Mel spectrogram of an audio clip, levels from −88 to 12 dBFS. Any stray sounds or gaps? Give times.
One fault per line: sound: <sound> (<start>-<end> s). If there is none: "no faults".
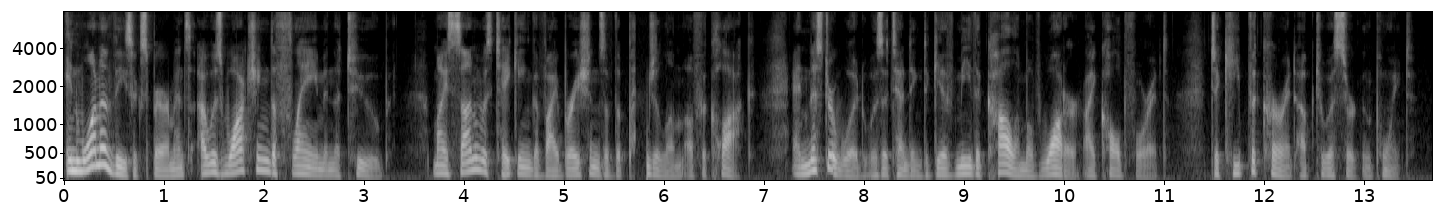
sound: dropout (5.7-5.8 s)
